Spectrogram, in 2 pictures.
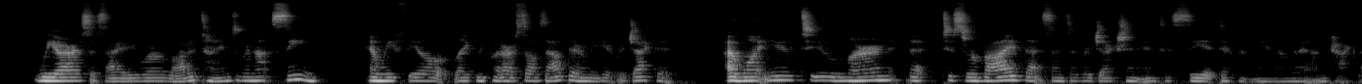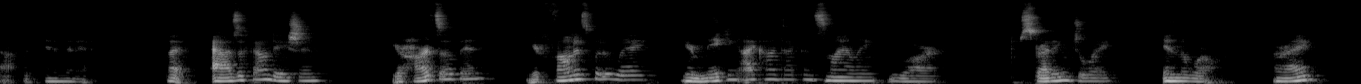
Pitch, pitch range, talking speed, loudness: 165 Hz, 145-180 Hz, 170 wpm, -31 LUFS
